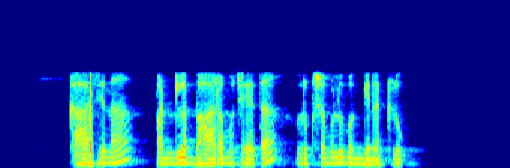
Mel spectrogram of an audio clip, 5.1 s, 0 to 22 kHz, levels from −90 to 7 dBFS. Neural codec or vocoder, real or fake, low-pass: none; real; 3.6 kHz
